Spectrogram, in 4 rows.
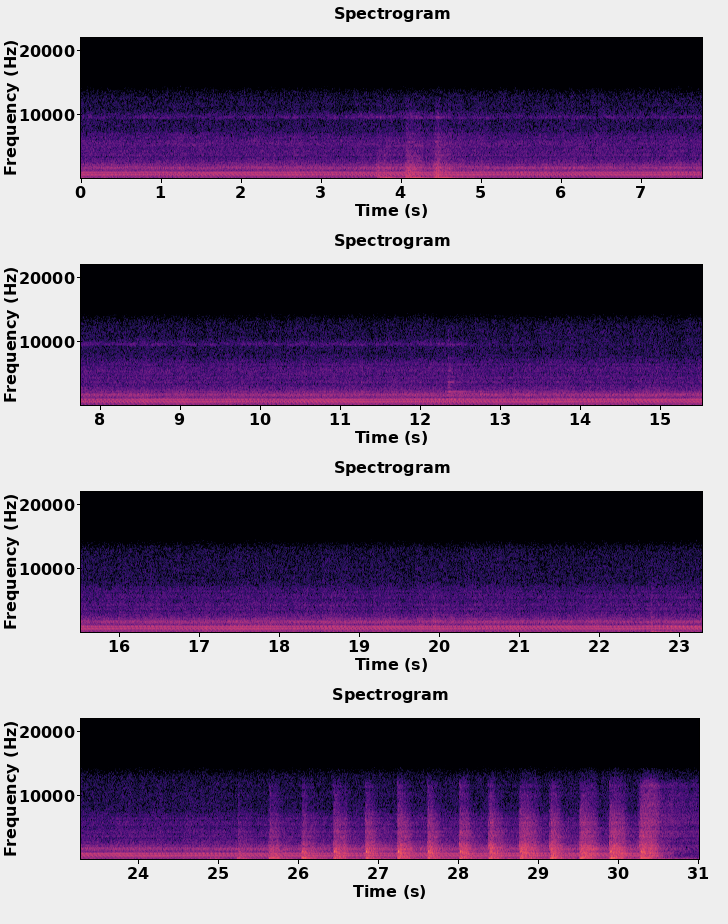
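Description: Rubber hammer tapping the dented steel sheet metal around a Triumph TR250's headlight recess, working the punched-in panel back out: a short cluster of taps about four seconds in, then an even run of taps, about three a second, over the last five seconds. A steady hum with a few fixed tones sounds underneath throughout.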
